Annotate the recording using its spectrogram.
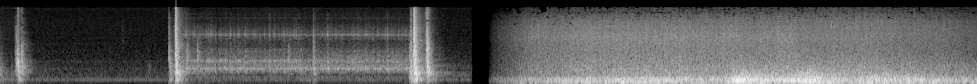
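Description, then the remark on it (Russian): A few sharp clicks and a faint humming tone give way to steady, dense rain noise that fills the second half, swelling louder with a low rumble near the end. “Только вот первую я записала сама во время недавнего дождя в Москве, а вторую скачала из интернета.”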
